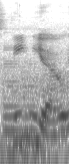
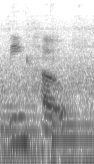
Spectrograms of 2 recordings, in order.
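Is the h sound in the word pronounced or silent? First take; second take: silent; pronounced. First: The h sound is left silent. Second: The h sound is clearly pronounced. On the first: The speaker calls it right. "I realized that it's Vinho" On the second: The speaker calls it wrong. "it's not Vinho"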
